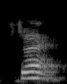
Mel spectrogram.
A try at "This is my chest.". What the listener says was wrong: Again, how about the word this? You did not say it. Come on, say it. This is my chest.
